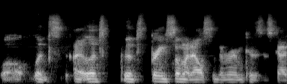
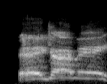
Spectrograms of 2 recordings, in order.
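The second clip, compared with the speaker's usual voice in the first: very high, shrill, loud shouting; 5 dB louder than usual. Retelling a phone call from his boss: imitating Todd. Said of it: "This is how my boss sounds".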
